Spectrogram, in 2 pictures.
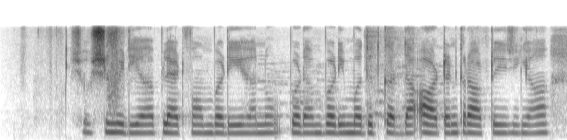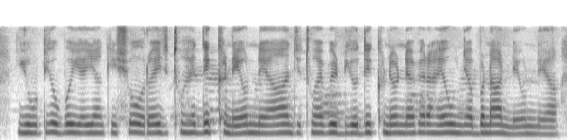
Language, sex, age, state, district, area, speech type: Dogri, female, 18-30, Jammu and Kashmir, Samba, rural, spontaneous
